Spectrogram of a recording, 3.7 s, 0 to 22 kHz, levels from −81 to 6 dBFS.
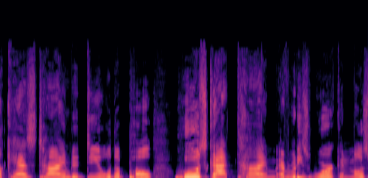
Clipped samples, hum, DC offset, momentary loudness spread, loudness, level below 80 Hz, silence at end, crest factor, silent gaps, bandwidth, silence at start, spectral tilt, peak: under 0.1%; none; under 0.1%; 10 LU; -19 LUFS; -32 dBFS; 0 s; 18 dB; none; 16 kHz; 0 s; -5 dB/octave; -2 dBFS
